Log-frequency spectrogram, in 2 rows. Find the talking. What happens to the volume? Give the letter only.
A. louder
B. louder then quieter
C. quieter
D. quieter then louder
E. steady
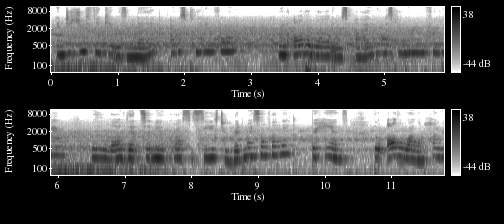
E.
